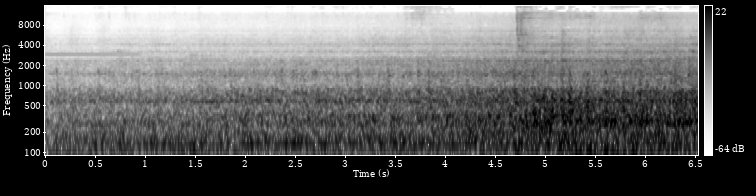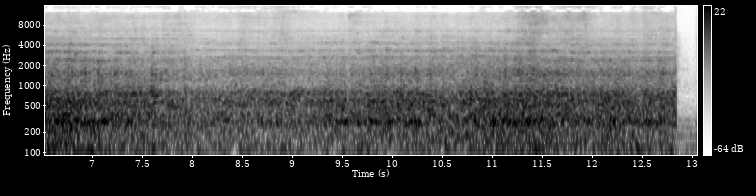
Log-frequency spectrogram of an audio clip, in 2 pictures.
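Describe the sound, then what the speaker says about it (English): CRRC 1200-series rail car rolling along the tracks, a steady broadband rumble with faint clickety-clack and wheel hiss, swelling slightly louder midway as it passes. "The 1200s have a distinct sound to them when they're rolling down the tracks."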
